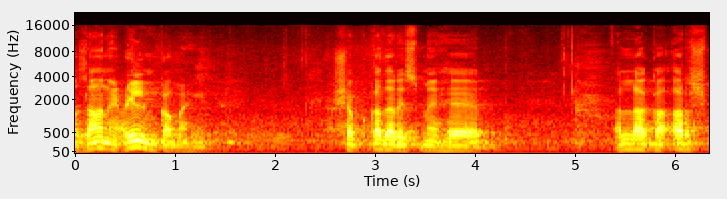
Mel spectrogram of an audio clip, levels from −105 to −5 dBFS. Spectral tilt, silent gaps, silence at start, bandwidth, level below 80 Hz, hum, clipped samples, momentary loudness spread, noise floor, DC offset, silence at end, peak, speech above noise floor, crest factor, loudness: -5.5 dB/octave; none; 0 s; 15.5 kHz; -64 dBFS; none; under 0.1%; 24 LU; -49 dBFS; under 0.1%; 0 s; -4 dBFS; 29 dB; 20 dB; -21 LUFS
